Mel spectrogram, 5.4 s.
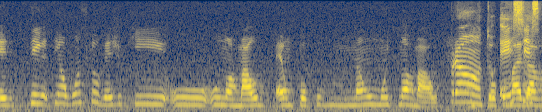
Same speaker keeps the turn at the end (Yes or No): No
